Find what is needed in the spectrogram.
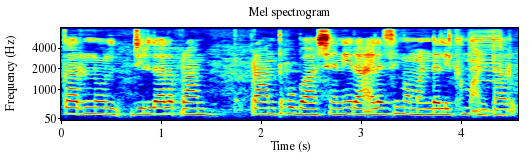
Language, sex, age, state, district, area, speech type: Telugu, female, 18-30, Telangana, Siddipet, urban, spontaneous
